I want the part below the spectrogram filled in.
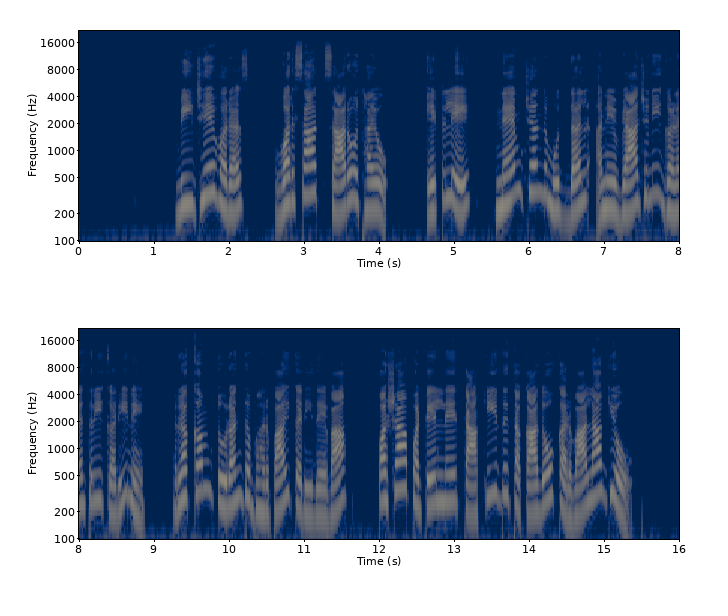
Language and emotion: Gujarati, neutral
